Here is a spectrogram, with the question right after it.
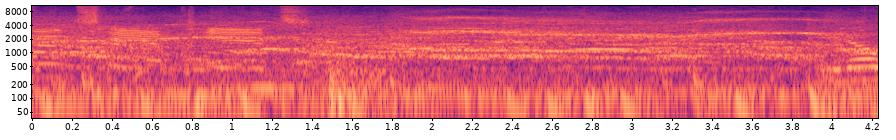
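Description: A wrestling crowd at a professional wrestling show roars with sustained yelling, whoops and jeers, loud and continuous throughout with no clear individual voices standing out.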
